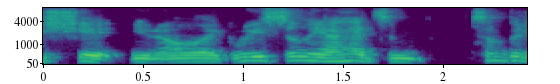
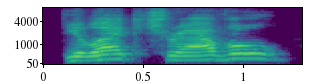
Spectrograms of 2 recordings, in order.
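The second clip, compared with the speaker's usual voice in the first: higher, louder mock come-on; baiting question; 6 semitones higher, 6 dB louder than usual. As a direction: lightly act out a woman setting up her punchline. Acts out Norma baiting drunk heckler.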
